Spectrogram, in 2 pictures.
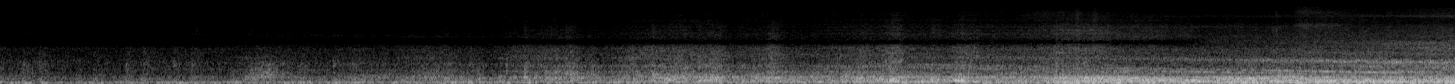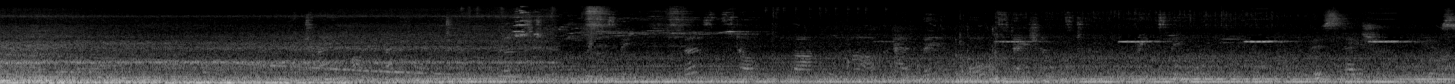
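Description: A Sydney Trains double-deck electric train arriving and braking to a stop, its motor whine falling in pitch as it slows. Once it stands there is a steady low hum, and near the end four short high beeps about a second apart as the doors open.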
